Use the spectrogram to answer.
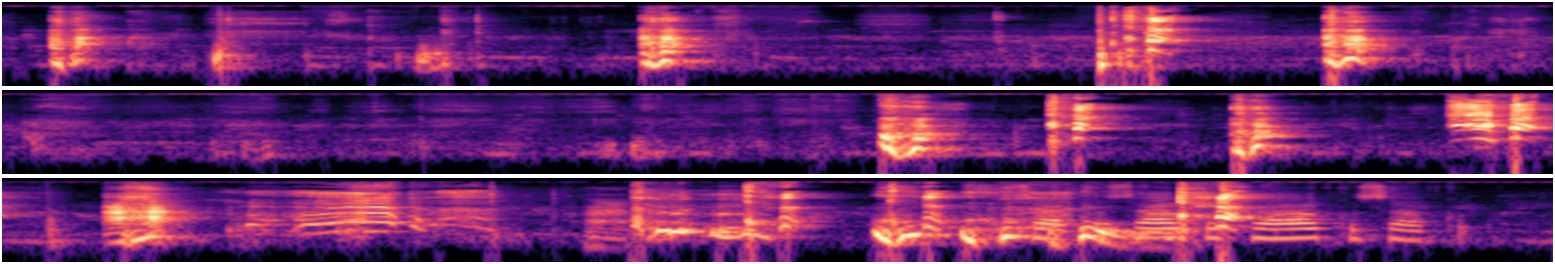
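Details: Child coughing: repeated short coughs in bursts, mixed with breathy sounds and babbling, in a quiet room.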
